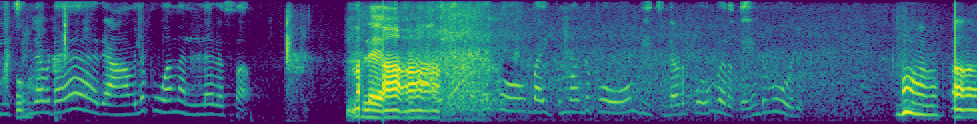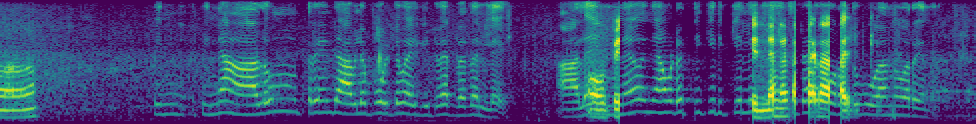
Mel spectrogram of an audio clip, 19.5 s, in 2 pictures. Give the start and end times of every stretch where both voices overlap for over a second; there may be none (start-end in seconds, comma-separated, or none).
17.1-18.6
